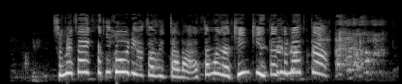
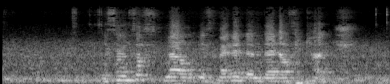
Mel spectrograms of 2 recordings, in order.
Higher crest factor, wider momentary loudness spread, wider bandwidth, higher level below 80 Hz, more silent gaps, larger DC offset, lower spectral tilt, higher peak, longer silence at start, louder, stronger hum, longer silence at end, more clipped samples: about the same, 16 dB vs 14 dB; about the same, 11 LU vs 12 LU; second, 11.5 kHz vs 16 kHz; second, -64 dBFS vs -30 dBFS; neither; neither; second, -0.5 dB/octave vs -5.5 dB/octave; first, 0 dBFS vs -4 dBFS; first, 0.35 s vs 0.05 s; about the same, -15 LUFS vs -17 LUFS; neither; first, 0.2 s vs 0 s; neither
